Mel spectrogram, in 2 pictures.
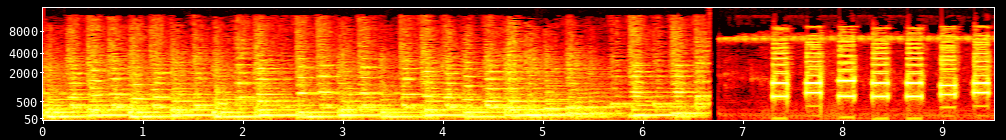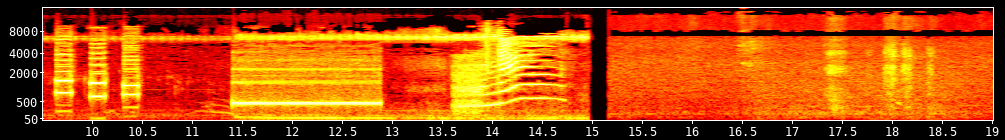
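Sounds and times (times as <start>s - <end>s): phone keypad beeps: 7.3s - 10.5s
steady phone tone: 7.3s - 10.5s, 11.4s - 12.9s
cat meowing: 13.8s - 14.8s.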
